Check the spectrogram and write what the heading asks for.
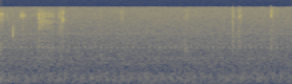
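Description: Near silence: room tone with a few faint light clicks, from fingers pressing paper flowers onto a card.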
